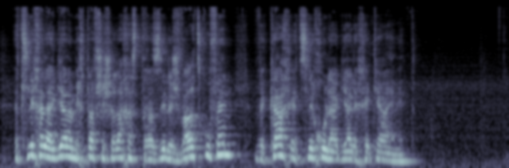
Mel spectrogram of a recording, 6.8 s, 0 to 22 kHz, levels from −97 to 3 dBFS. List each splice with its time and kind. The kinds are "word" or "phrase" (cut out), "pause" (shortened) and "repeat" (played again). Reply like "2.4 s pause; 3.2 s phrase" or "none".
none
